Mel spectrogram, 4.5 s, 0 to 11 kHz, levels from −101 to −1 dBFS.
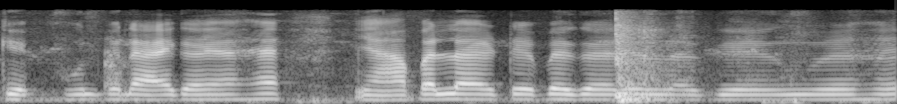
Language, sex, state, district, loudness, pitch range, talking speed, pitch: Hindi, male, Chandigarh, Chandigarh, -18 LUFS, 155-160 Hz, 160 wpm, 160 Hz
